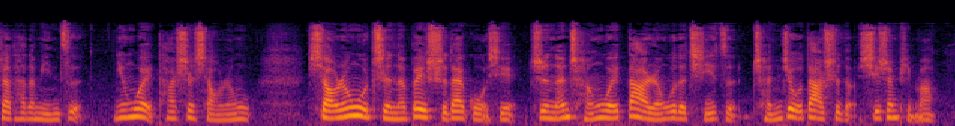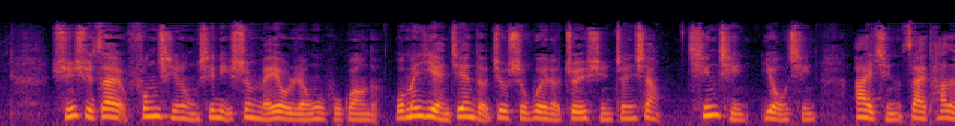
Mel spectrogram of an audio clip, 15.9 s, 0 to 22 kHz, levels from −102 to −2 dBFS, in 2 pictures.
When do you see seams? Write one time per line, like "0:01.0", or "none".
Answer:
0:11.2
